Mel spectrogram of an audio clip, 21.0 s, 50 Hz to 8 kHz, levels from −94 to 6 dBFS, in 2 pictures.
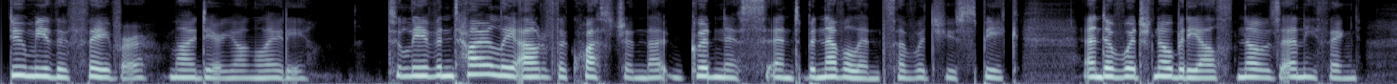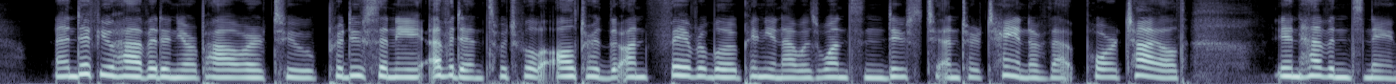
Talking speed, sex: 190 wpm, female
